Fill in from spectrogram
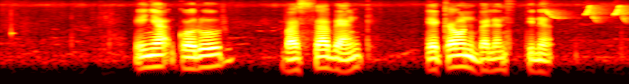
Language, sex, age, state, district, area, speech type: Santali, male, 45-60, West Bengal, Birbhum, rural, read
